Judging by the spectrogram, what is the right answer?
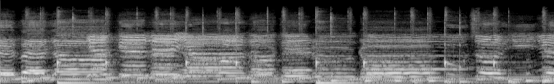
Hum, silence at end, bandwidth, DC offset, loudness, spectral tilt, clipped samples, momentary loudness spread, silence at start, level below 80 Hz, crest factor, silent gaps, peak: none; 0 s; 16 kHz; under 0.1%; -13 LUFS; -4 dB/octave; under 0.1%; 6 LU; 0 s; -26 dBFS; 12 dB; none; 0 dBFS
